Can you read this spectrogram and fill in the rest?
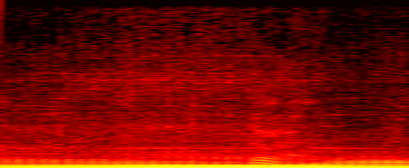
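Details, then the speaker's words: Mazda Protege BP four-cylinder idling with a low chuffing, lumpy beat as one pulse keeps dropping out; one cylinder isn't firing due to a burnt valve from loose rings on that cylinder. "end up burning the valve on someone for because of loose rings on that particular cylinder"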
